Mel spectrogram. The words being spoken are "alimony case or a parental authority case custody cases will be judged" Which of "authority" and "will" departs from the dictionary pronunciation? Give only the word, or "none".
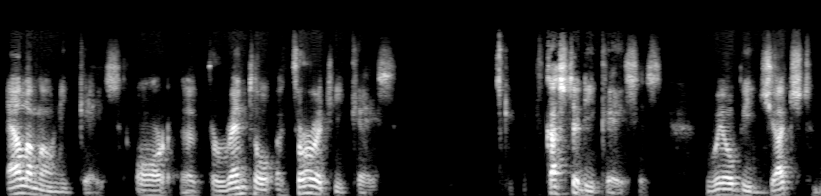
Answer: none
